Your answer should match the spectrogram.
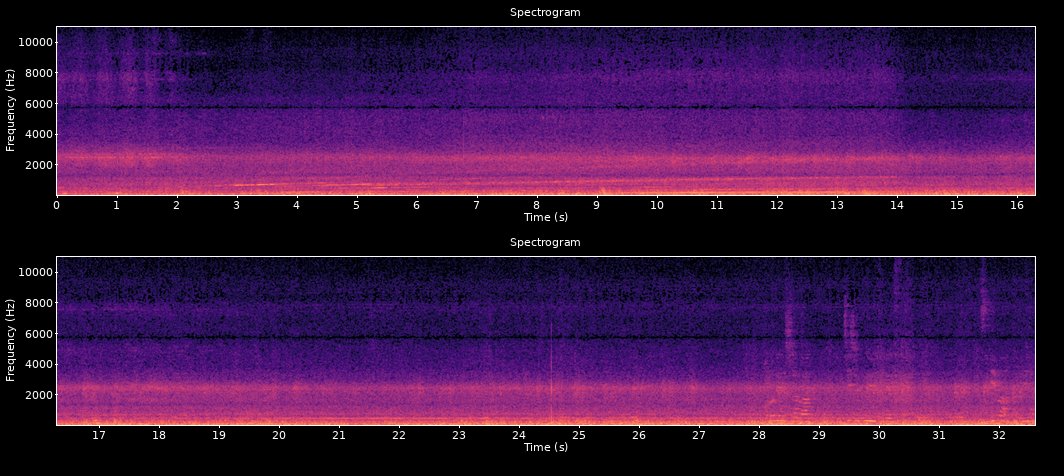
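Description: Cabin running noise of a New Shuttle rubber-tyred people-mover car: a steady rumble of tyres on the concrete guideway. Over the first half a whine rises in pitch as the car picks up speed, and a steady tone holds through the second half.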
